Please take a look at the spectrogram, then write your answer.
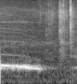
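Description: A spotted dove gives a single loud, close coo, a short, smooth, hollow note that fades quickly in an otherwise quiet setting.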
